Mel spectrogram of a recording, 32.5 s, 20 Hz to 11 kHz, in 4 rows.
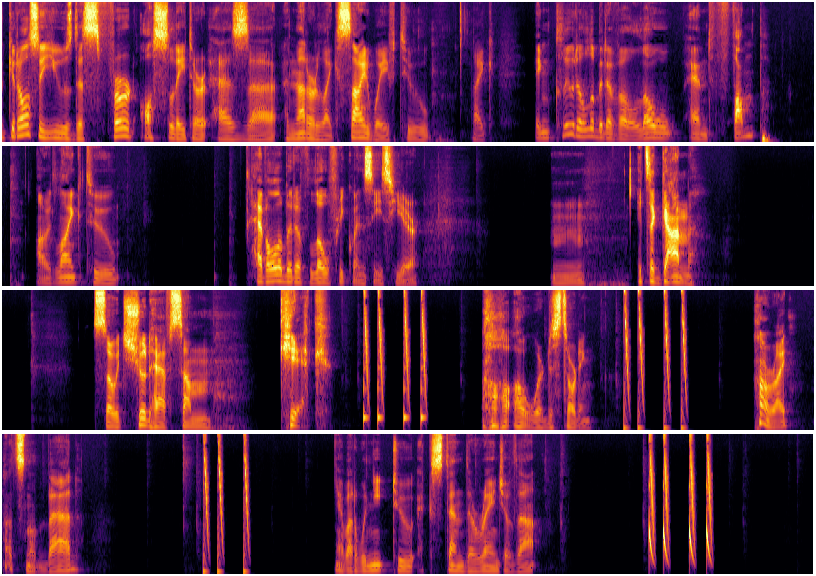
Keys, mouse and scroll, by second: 0.0 click, 1.1 click, 2.5 click, 4.0 click, 18.9 click, 19.5 space, 20.6 space, 21.7 click, 22.2 space, 23.4 space, 24.7 click, 25.3 click, 26.1 space, 27.3 click, 28.0 right click, 29.0 click, 29.8 space, 30.6 space, 31.7 space, 32.1 click.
